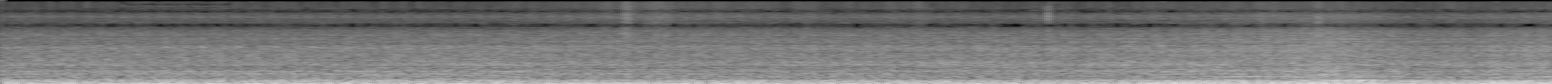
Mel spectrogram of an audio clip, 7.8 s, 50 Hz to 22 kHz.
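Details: 7.3 Power Stroke diesel truck just after cold start, unstarted about 2 weeks, glow plugs cycled: heavy, slightly uneven clatter settling into steady low rumble; normal idle.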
